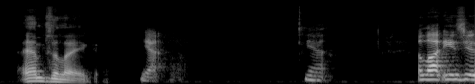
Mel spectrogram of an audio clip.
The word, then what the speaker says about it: Amzallag: Okay, now, before saying I know I'm going to have to figure out your last name is pronounced Amzallag. Amzallag. Amzallag.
